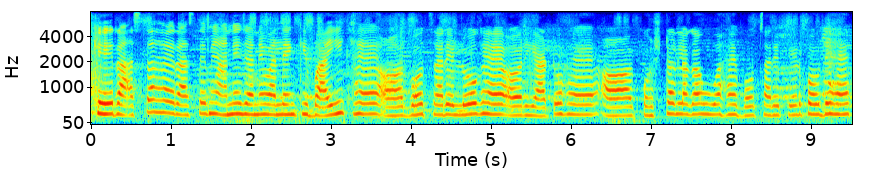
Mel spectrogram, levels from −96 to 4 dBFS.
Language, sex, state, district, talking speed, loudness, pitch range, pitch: Hindi, female, Chhattisgarh, Raipur, 190 wpm, -17 LUFS, 250-280 Hz, 265 Hz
